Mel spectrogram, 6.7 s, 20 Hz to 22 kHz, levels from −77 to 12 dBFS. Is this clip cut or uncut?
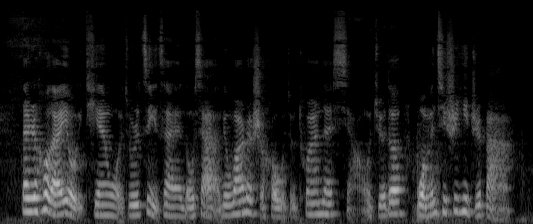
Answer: cut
